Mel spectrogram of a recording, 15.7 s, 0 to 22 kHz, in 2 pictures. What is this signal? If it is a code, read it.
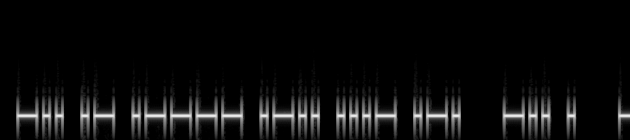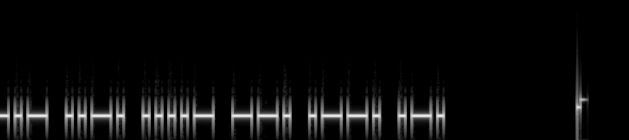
Morse code, heard as a keyed tone, about 15 wpm, 700 Hz. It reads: DA1LVR DE KF4GPR
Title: USA Callsign DE Callsign - 6 Characters - 15wpm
